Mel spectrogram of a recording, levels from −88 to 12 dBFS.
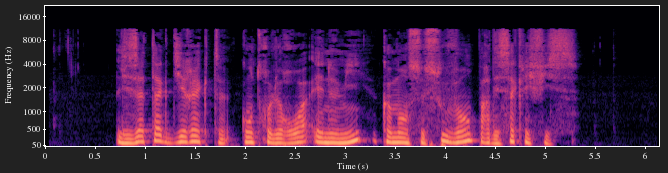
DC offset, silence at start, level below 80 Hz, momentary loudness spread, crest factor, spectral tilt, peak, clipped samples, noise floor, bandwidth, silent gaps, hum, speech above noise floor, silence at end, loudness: under 0.1%; 0.7 s; -38 dBFS; 7 LU; 12 dB; -6 dB/octave; -2 dBFS; under 0.1%; -68 dBFS; 11.5 kHz; none; none; 55 dB; 0.85 s; -14 LUFS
